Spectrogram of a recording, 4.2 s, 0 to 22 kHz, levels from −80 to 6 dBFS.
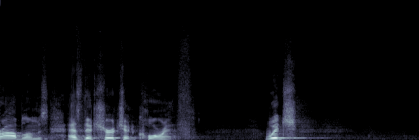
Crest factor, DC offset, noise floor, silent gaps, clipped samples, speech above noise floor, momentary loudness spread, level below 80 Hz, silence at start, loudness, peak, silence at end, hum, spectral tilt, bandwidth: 20 dB; under 0.1%; -68 dBFS; none; under 0.1%; 48 dB; 16 LU; -80 dBFS; 0 s; -21 LUFS; -2 dBFS; 1.15 s; none; -5.5 dB/octave; 9.2 kHz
